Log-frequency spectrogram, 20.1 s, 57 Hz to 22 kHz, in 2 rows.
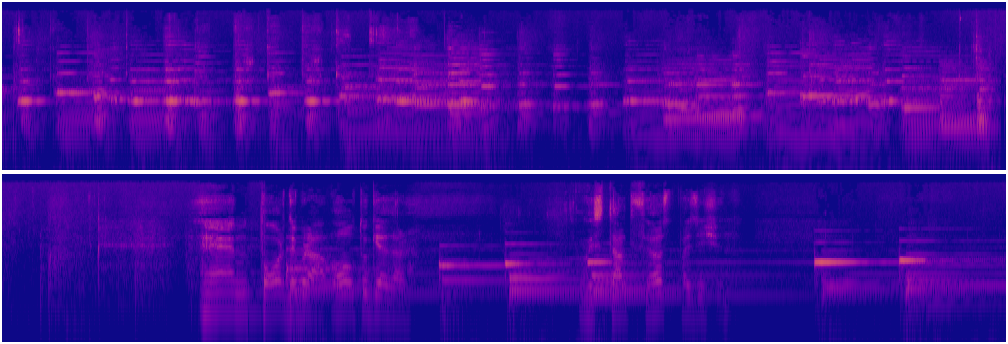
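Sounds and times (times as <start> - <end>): solo piano music: 0.0 - 10.0, 12.8 - 20.0.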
